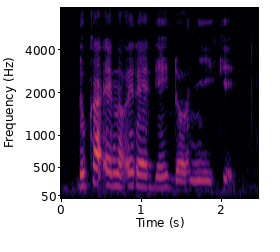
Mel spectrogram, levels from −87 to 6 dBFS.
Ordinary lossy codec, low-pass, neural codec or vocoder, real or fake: none; none; codec, 16 kHz, 8 kbps, FreqCodec, smaller model; fake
